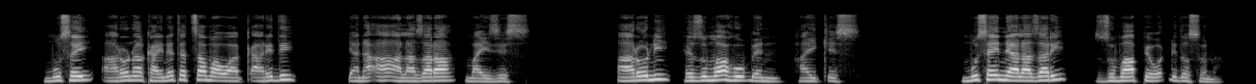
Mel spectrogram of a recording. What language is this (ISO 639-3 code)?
gof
